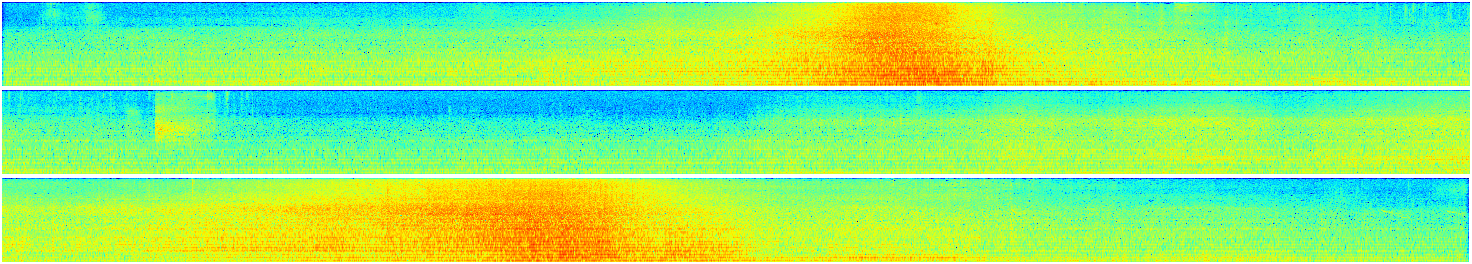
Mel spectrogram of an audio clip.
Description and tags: BG SaSc Truck Trailer Passes Speed Pass Passing Berlin
Truck Trailer Passes Speed Pass Passing Berlin.
Berlin, Pass, Passes, Passing, Speed, Trailer, Truck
